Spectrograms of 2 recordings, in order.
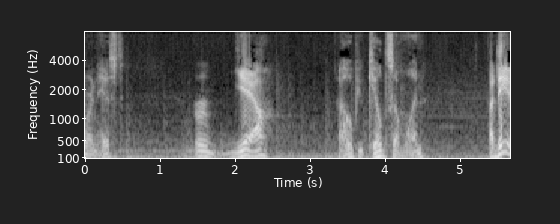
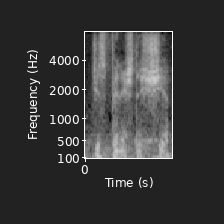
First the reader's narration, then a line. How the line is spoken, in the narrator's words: he growled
